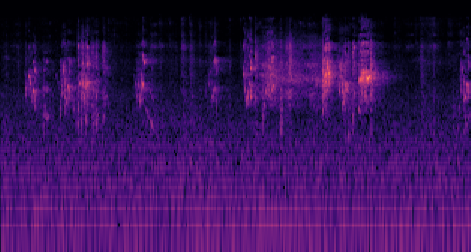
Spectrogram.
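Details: Pet budgies chirping and squawking in separated short bursts, scratchy high notes and chatter, quieter gaps between, one longer buzzy outburst midway.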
